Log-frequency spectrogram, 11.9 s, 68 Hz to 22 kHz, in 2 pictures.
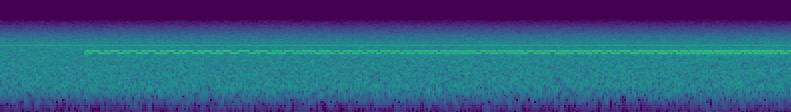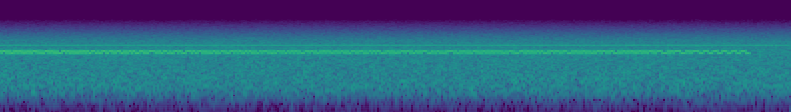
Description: NAVTEX (SITOR-B), 100 baud, 170 Hz shift, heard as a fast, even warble, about 1500 Hz centre, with radio static and a steady whistle near 2110 Hz. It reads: ZCZC CE34 NAV WARNING 164. BUOY IN PSN 31-53S 135-31E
